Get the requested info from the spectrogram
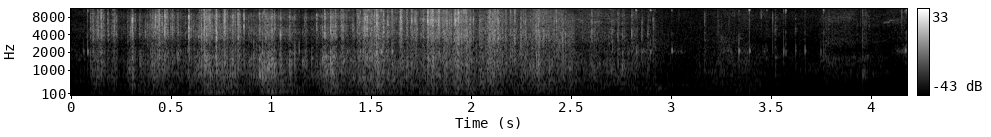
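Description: Plastic bag crinkling and rustling as it is handled, a dense crackle lasting about three seconds that fades out toward the end.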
